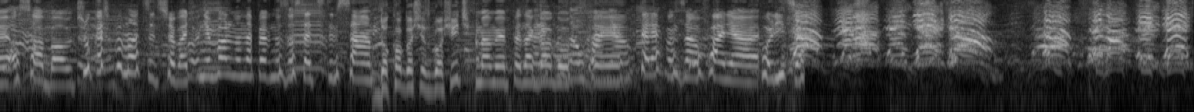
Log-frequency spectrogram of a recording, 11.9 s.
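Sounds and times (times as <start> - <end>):
speech: 0.0 - 8.5
schoolchildren shouting during a march: 7.9 - 11.9.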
